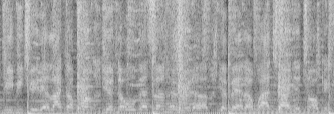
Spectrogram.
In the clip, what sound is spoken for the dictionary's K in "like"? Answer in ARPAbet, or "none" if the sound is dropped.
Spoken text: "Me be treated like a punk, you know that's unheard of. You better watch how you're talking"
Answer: K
